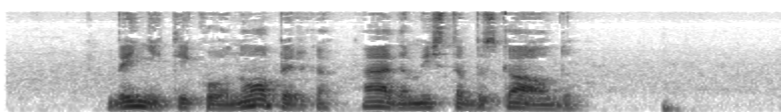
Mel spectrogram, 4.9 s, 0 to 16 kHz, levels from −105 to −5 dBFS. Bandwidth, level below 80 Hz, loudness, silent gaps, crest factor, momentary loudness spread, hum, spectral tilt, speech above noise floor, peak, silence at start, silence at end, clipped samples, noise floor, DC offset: 11.5 kHz; -52 dBFS; -26 LUFS; none; 20 dB; 13 LU; none; -5 dB/octave; 42 dB; -8 dBFS; 0.65 s; 0.7 s; under 0.1%; -68 dBFS; under 0.1%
